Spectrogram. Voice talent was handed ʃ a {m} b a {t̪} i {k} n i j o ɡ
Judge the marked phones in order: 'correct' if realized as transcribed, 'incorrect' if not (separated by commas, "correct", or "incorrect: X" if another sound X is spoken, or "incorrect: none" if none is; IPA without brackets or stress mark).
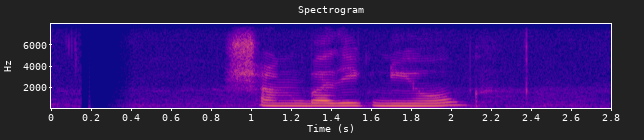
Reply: incorrect: ŋ, incorrect: d̪, correct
